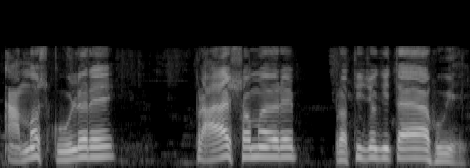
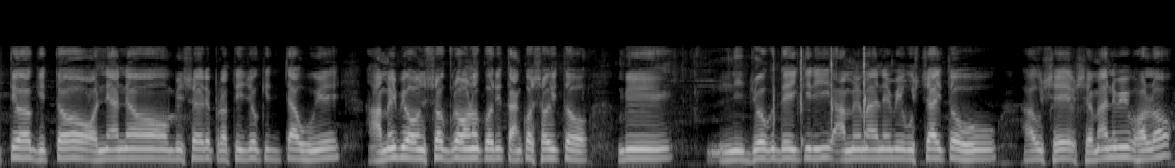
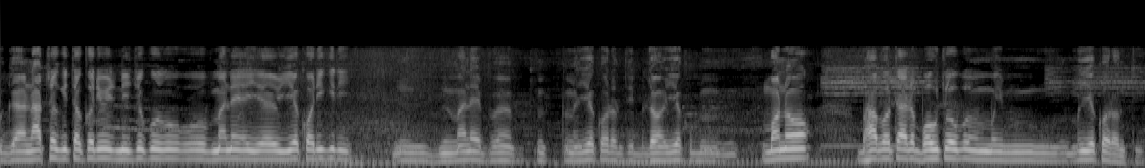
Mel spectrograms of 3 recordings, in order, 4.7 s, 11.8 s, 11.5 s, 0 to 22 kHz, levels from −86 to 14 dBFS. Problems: background sounds at intervals, background conversations at intervals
